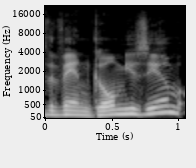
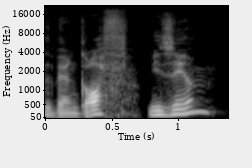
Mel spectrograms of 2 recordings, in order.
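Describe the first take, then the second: First: Van Gogh has an English-style pronunciation. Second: Van Gogh has a Dutch-style pronunciation. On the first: The speaker calls it wrong. "been saying it wrong the entire time" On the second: The speaker calls it right. "as we learned on the audio tour"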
